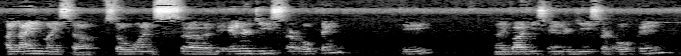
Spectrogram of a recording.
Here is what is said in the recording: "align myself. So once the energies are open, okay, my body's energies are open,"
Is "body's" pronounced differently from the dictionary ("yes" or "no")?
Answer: yes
